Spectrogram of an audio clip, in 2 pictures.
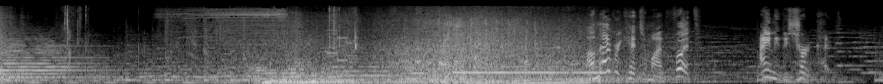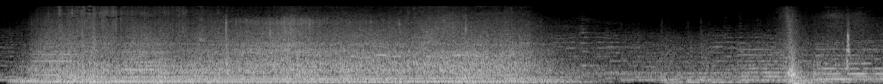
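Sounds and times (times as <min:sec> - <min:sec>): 
speeding truck engine roaring: 0:00.1 - 0:07.0, 0:08.8 - 0:17.6
speech: 0:07.7 - 0:08.4.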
